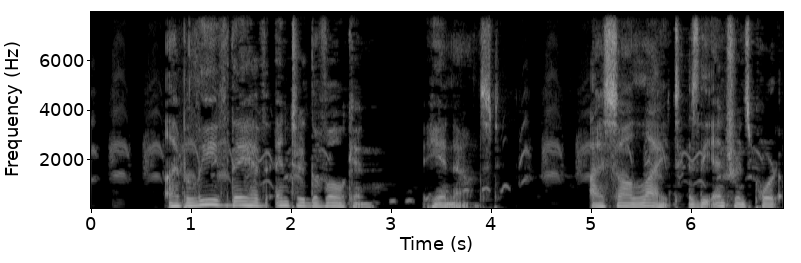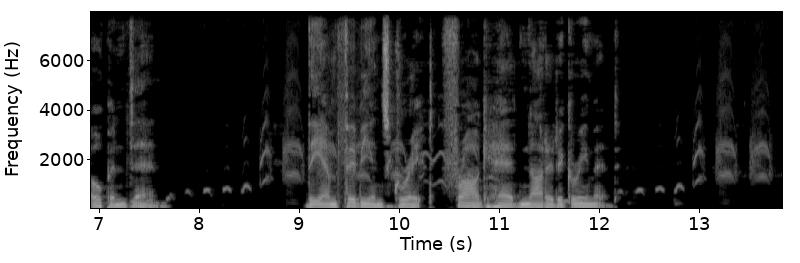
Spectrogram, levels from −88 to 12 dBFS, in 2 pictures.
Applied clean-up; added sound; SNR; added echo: classical method Wiener filter.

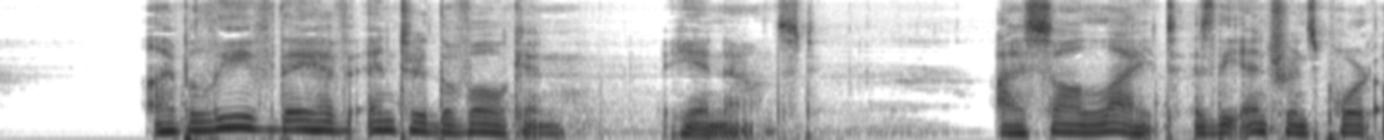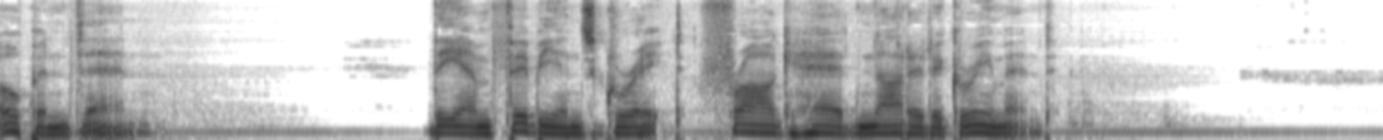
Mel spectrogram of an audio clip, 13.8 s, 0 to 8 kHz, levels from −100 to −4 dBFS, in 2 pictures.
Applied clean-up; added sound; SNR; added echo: none; none; none; none.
